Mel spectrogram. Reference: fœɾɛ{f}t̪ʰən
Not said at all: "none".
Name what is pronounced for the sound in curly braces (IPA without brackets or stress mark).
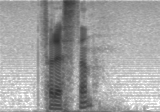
s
